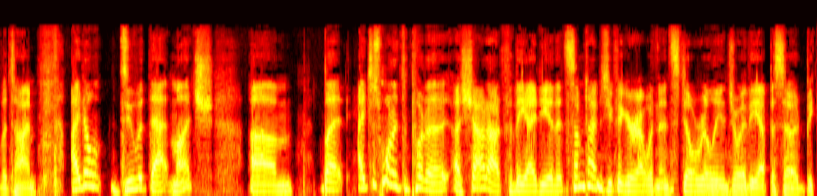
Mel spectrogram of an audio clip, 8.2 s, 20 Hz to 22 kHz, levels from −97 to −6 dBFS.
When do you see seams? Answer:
0:03.5
0:06.1
0:06.5

